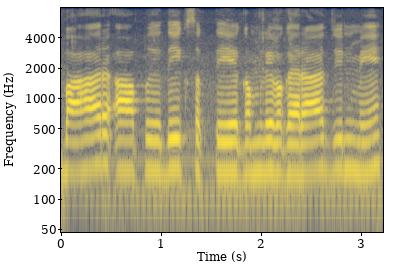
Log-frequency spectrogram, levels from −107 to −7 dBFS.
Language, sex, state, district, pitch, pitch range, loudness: Hindi, female, Haryana, Jhajjar, 190 Hz, 185-195 Hz, -13 LUFS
